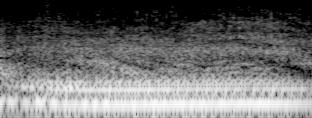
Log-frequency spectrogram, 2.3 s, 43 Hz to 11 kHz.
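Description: A propeller-driven attack plane in the World War I shooter Battlefield 1 drones steadily overhead, a constant loud engine hum with no breaks and no talk.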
